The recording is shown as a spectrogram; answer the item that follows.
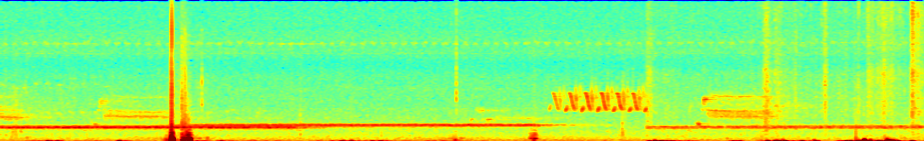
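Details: In spring, an American toad gives a long, steady, high musical trill, breaks off briefly, then resumes; a red-winged blackbird's buzzy call and some handling noise are also heard.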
